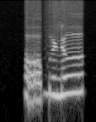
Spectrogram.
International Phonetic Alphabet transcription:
ɔ̰ b ʏ ɳ ɤ

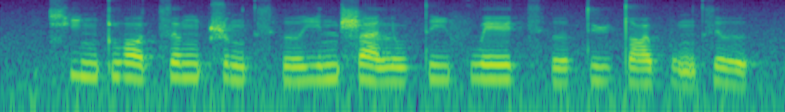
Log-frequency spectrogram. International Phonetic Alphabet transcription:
t͡ɕʰ i˥˧ ŋ t̪ w ɔ˥˩ t͡s ɤ˥ ŋ ʈ͡ʂ ʊ˥˩ ŋ t͡sʰ ɹ̩˧˥ i˧˥ n ʂ ä˥˩ l u˧˥ t̪ i˥ f w e˥ ɪ̯ t͡sʰ ɹ̩˧˥ t̪ y˥ t̪ ɑ˧˥ ʊ̯ p ʊ̰˨˩ ŋ t͡s ɹ̩˥˩

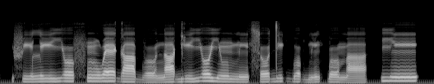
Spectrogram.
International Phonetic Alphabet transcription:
f i˨ l i˧ j o˦ f ũ˦ w ɛ˦ ɡ a˧ b o˨ n a˨˦ ɡ i˧ j o˦ j ũ˧ m ĩ˨ s o˨˦ d i˦ ɡ͡b o˦˨ ɡ͡b ĩ˨˦ k͡p o˦ m a˧ | j ĩ˦

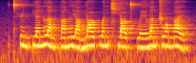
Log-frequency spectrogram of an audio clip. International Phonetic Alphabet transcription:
t̪ʰ y˨˩ n p j ɛ˧˥ n l a˨˩ n p a˧˥ n l j ä˨˩ m j ɑ˥ ʊ̯ p w ə˥ n t͡ɕʰ j ɑ˥˩ ʊ̯ t̪ʰ w e˧˥ ɪ̯ l a˥˧ n ʈ͡ʂ w ɔ˥˧ m a˥˩ ɪ̯

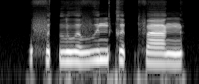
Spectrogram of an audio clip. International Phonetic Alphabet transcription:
f ə˨˩ t̚ l u˧˩ ə̯ v ɨ˧ n k ə˨˩ t̚ f a˨˩ ŋ

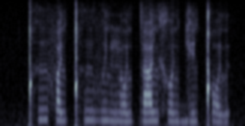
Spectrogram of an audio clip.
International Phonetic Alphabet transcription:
ǃʰ ɨ f a lʲ ǃʰ ɨ v ɨ lʲ n ɔ lʲ t a lʲ x ɔ lʲ ɡʲ e lʲ ǃ ɔ lʲ

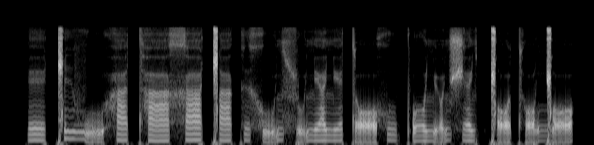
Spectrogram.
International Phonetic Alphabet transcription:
e ǁ i v ṵ h a tʰ a x a ǁ a k ɪ x ṵ lʲ ɬ ṵ lʲ a lʲ ɛ t ɔ̰ x u pʼ o lʲ ɔ̰ lʲ ʃ ɛ lʲ ǁ ɔ̰ tʰ ɔ̰ ŋ͡ǁ ɔ̰

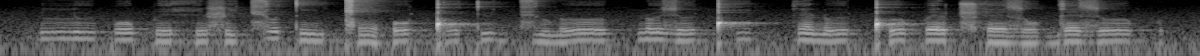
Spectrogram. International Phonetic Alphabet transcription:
lː ʉ˥˩ p o˥˩ p e˨˩ h i˨˩ ʂ i˥˩ t͡ɕ ɵ˥˧ t̪ ĩ˨˩ ǁ ẽ˨˩ ʔ o˥˩ ɡ͡ǃ ɵ˥˩ t̪ y˥˩ d t͡ɕ y˨˩ ɳ ɵ˥˧ | ɳ ø˥˩ z ø˥˩ ǃʰ i˥˩ kː ɛ̃˥˩ ɳ ø˥˧ ǃʼ ɵ˥˧ p ɛ˥˩ ʈ͡ʂʰ ɛ˨˩ z o˨˩ ɡ ɛ˥˩ z ɵ˥˧ p

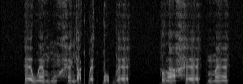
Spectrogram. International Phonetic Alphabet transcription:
ɛ˦ w ɛ̃˧ b ũ˧ h ɛ̃˨ j a˨ k͡p ɛ˧ k͡p o˦ b ɛ˦˨ | l ã˦ h ɛ˦˨ | m ɛ̃˦

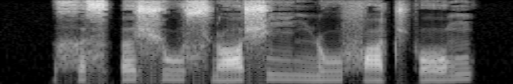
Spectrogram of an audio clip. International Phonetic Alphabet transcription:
x ə s ʔ ə ʃ uː s ɳ ɒ ʃ iː ŋ ɳ u f ɑ t͡ʃʼ o ŋ

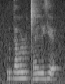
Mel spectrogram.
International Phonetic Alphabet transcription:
ɾ ʊ ɡ æ lˠ u ɭ u ɡ͡ǀ æ ɣ ɪ zʲ æ

